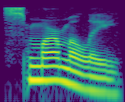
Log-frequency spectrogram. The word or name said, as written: smarmily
